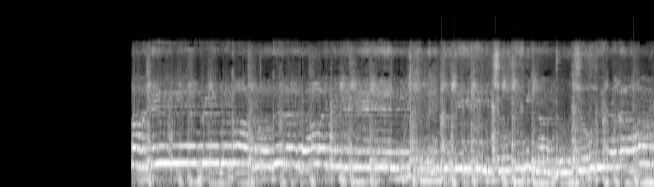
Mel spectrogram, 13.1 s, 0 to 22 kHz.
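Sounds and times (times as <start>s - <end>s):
backing music: 2.6s - 13.0s.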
